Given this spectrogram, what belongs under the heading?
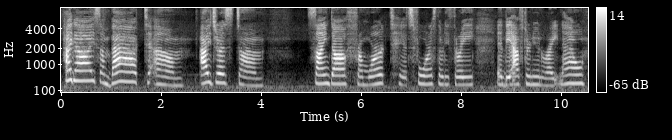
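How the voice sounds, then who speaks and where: A young adult woman with a hoarse voice from a cold, coughing now and then, giving a casual vlog update in a halting way with many pauses and restarts. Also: sits high, sharp tone, rough recording. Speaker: vlogger.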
